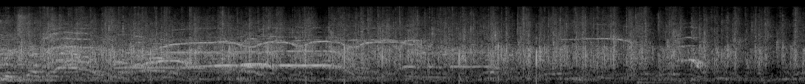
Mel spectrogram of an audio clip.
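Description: People in the audience cheer and whistle.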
